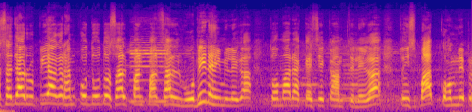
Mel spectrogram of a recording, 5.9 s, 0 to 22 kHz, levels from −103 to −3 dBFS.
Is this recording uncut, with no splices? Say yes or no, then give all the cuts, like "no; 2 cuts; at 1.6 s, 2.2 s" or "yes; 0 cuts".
yes; 0 cuts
